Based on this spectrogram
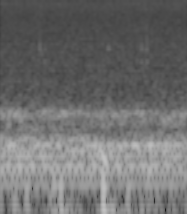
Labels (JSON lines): {"label": "anthrophony, boat engine", "recorder": "HydroMoth"}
